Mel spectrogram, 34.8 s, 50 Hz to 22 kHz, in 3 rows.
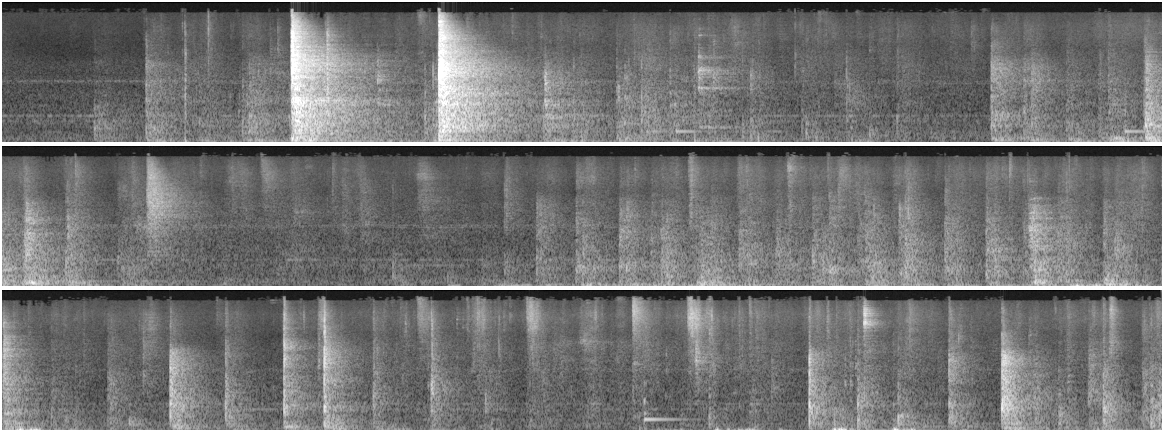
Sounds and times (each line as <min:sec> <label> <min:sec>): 0:00.8 people going up and down the faculty stairs 0:34.8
